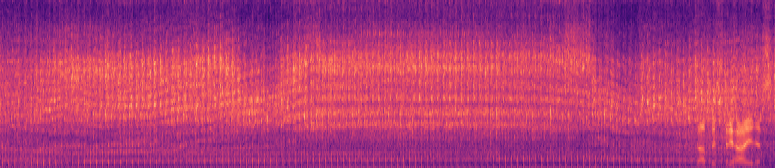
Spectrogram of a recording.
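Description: A small engine chugs loudly and steadily close by.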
